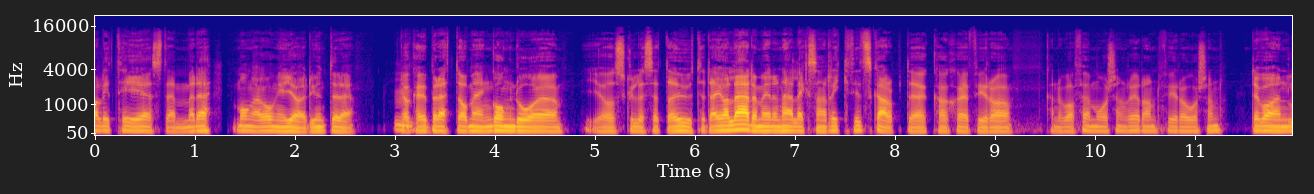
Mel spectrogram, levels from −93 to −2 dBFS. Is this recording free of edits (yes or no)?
no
